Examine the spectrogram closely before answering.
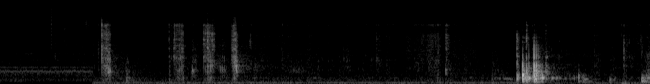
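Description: Hands tap and rub a leather sole.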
